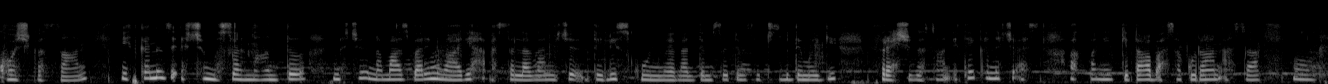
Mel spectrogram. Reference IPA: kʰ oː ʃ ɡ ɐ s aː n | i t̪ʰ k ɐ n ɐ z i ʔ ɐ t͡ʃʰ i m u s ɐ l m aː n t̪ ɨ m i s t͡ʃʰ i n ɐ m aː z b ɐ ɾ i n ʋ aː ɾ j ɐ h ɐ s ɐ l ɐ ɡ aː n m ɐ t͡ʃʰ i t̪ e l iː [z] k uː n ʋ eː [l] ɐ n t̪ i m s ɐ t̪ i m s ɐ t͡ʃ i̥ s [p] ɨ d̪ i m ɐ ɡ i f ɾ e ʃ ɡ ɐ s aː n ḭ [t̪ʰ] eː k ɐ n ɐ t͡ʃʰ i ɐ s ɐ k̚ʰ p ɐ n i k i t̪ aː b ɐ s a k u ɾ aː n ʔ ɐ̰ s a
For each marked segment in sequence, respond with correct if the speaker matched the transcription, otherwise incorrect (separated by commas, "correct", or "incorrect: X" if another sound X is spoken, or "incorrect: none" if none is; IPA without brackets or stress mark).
incorrect: s, correct, incorrect: b, correct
